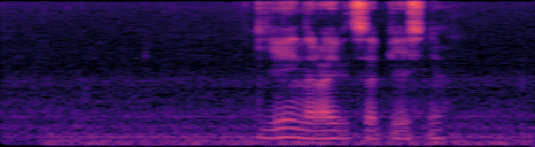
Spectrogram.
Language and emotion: Russian, neutral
